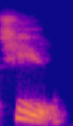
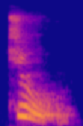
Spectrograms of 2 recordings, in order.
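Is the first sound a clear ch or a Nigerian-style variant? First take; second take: Nigerian-style; clear ch. First: The first sound is a Nigerian-style variant. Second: The first sound is a clear ch. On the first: The speaker calls it wrong. "an average Nigerian would call this word chew. That's incorrect" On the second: The speaker calls it right. "So the word is chew"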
